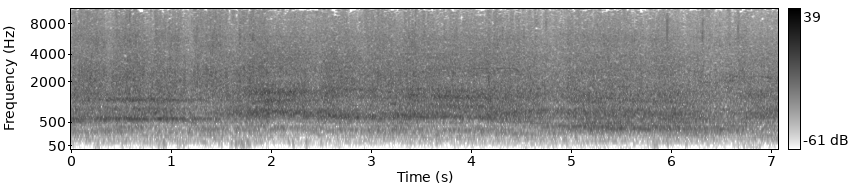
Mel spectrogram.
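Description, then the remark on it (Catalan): The castellers of Vilafranca, a large crowd, roar and shout in celebration, a sustained wall of cheering and collective war and victory cries that swells and holds steady for several seconds without pause. “aquestes són les celebracions, els crits de guerra i de victòria dels castellers de Vilafranca.”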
